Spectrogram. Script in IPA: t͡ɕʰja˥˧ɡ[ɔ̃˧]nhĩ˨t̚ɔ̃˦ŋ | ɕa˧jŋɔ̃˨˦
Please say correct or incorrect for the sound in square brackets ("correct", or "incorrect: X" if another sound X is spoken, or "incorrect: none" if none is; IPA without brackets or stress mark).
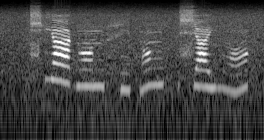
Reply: correct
